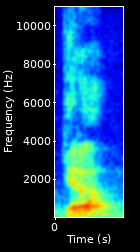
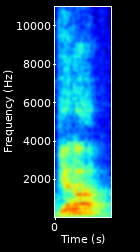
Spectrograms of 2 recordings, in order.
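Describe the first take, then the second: First: Emphatic command. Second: "Get up!" pitched higher and louder, full force; forceful command. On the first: Acted. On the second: Shown as a demonstration. Preacher shows the force of Jesus' command, loud and high. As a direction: hit it like an exclamation mark. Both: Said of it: "Notice how emphatic that is".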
